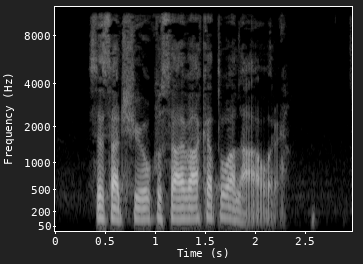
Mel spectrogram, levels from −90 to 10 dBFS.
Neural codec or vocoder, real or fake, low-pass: vocoder, 24 kHz, 100 mel bands, Vocos; fake; 10.8 kHz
